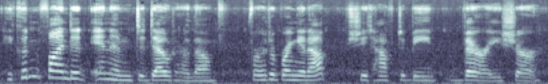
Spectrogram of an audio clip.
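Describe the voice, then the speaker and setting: A woman's voice: mid-range voice, normal speed, a bit bright, slight background noise, poor audio. A woman reading her own novel aloud on a livestream from home, in an unpolished amateur delivery. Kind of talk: live novel reading with casual asides.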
